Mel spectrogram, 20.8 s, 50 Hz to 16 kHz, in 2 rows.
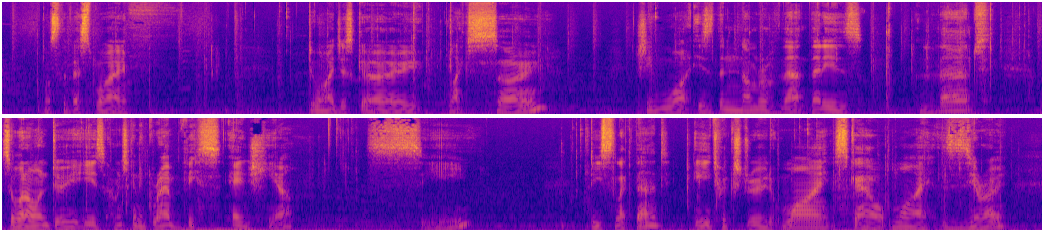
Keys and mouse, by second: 2.5 alt+click, 2.6-6.3 alt+middle drag, 4.1 1, 6.3 click, 8.9 ctrl+c, 9.1 ctrl+c, 9.2 ctrl+c, 10.9 alt+click, 13.3 c, 17.1 e, 18.5-20.8 middle drag, 18.5 s.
